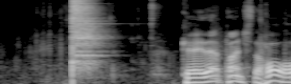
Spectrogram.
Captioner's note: hammer clang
